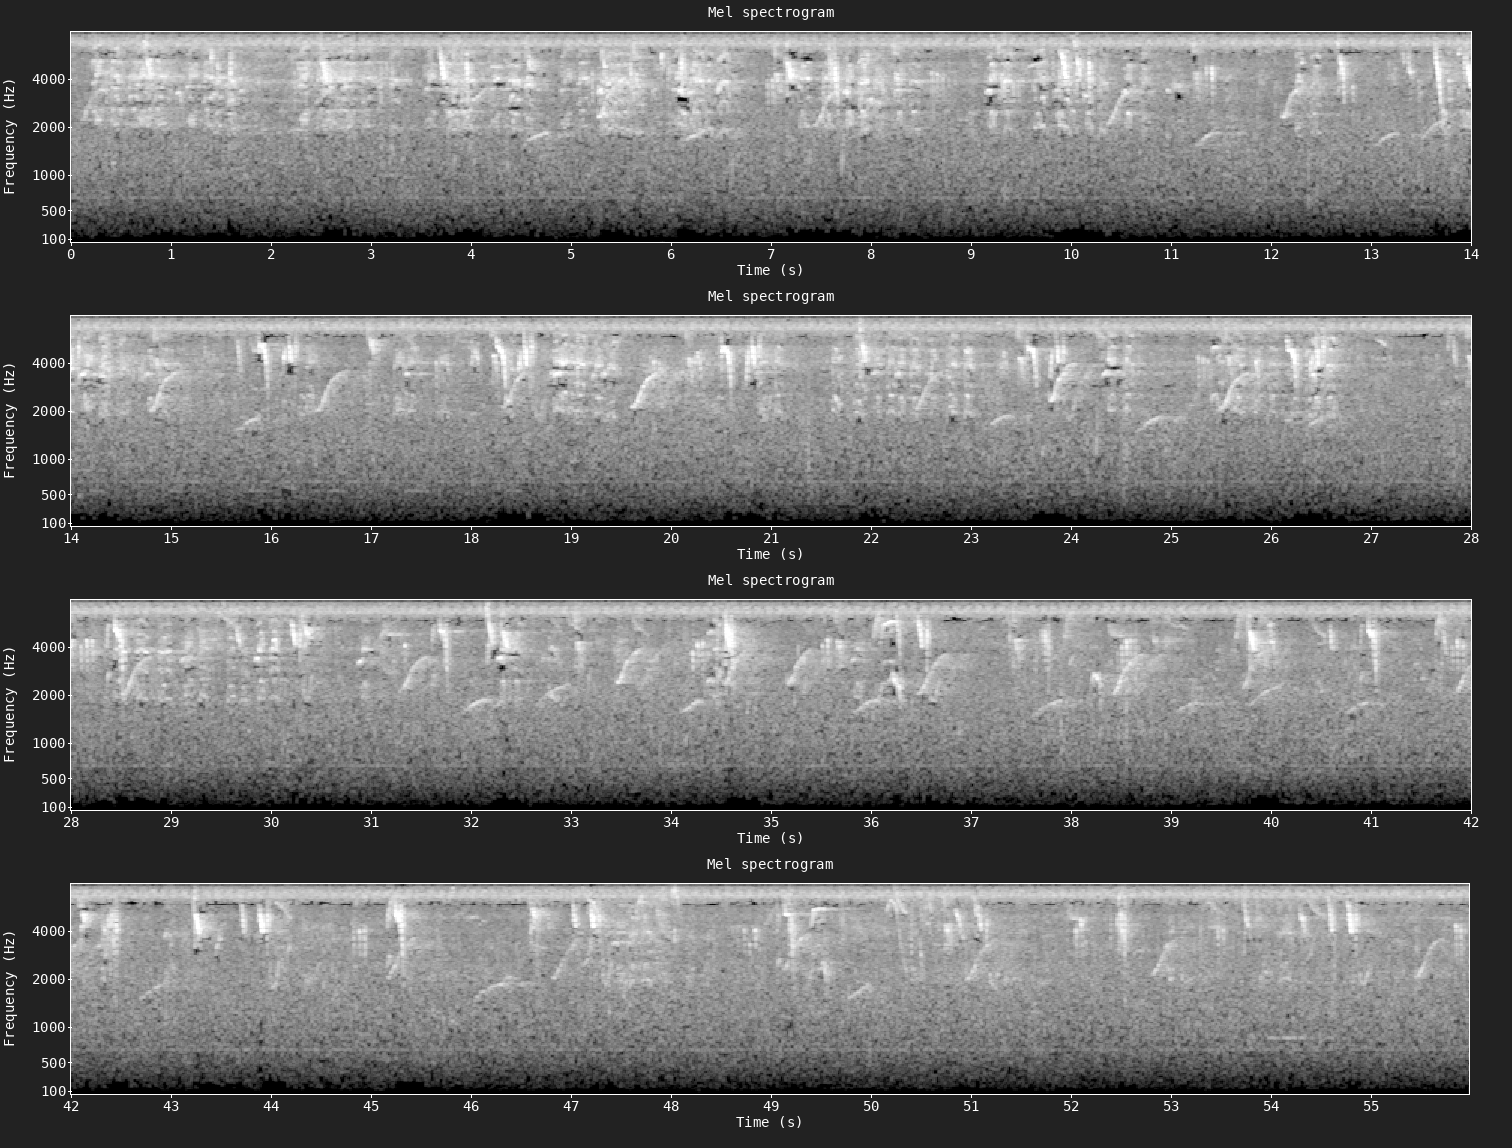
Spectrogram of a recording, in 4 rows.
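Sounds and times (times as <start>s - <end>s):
songbirds chirping and singing: 0.0s - 55.9s
steady high-pitched hiss: 0.0s - 55.9s.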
